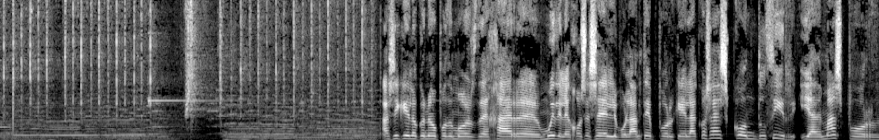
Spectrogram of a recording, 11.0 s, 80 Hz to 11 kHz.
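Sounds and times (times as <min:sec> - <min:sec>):
typewriter keys clacking: 0:00.0 - 0:05.0
speech: 0:04.8 - 0:10.9.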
